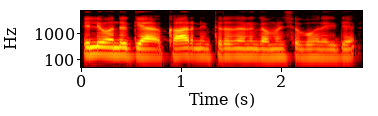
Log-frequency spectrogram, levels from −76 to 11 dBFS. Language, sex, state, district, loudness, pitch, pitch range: Kannada, male, Karnataka, Koppal, -18 LUFS, 135 Hz, 125-140 Hz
